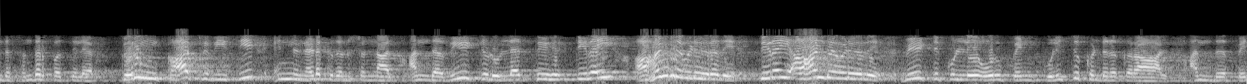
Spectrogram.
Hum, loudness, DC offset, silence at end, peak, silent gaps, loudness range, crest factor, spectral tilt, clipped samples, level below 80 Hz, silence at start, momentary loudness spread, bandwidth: none; -8 LUFS; under 0.1%; 0 s; 0 dBFS; none; 4 LU; 8 dB; -7.5 dB/octave; 0.7%; -42 dBFS; 0 s; 8 LU; 5.4 kHz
